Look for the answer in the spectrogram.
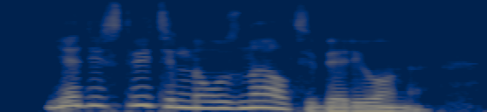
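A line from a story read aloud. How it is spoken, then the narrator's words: Calm. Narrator (Russian): спокойно говорю я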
